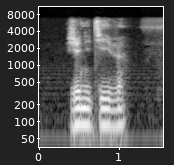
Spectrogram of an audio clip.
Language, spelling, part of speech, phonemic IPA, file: French, génitive, adjective, /ʒe.ni.tiv/, Génitive-FR.ogg
- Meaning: feminine singular of génitif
